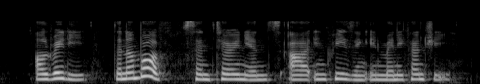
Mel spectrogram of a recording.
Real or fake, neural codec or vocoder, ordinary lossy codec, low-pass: fake; codec, 16 kHz, 4.8 kbps, FACodec; none; none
